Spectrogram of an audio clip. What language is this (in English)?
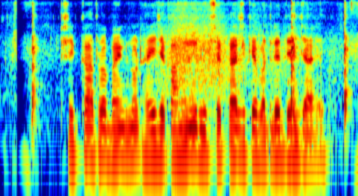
Magahi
